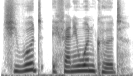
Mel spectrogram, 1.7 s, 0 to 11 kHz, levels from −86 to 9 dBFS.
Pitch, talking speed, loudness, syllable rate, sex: 230 Hz, 180 wpm, -17 LUFS, 5.1 syllables/s, female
